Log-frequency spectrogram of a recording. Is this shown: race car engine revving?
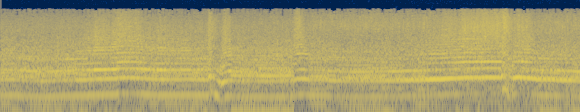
yes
